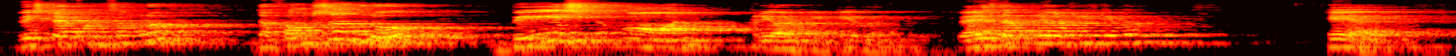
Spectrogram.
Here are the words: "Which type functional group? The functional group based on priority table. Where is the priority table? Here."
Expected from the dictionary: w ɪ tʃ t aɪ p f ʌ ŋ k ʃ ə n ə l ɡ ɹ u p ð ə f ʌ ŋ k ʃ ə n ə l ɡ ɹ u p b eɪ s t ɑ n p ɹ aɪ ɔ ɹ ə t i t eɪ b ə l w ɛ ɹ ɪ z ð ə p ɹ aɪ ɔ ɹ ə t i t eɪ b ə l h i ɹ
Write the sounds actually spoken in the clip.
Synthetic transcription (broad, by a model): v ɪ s t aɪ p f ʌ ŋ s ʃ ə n ɡ ɹ u p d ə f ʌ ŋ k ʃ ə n ɡ ɹ u p b eɪ s t ɑ n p ɹ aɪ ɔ ɹ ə t i t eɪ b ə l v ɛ ɹ ɪ z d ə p ɹ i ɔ ɹ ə t i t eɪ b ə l h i ɹ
